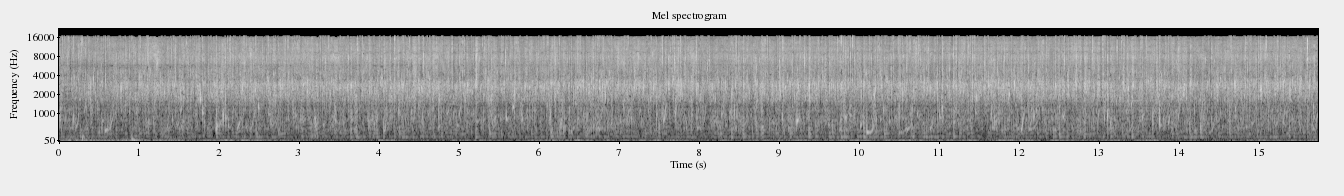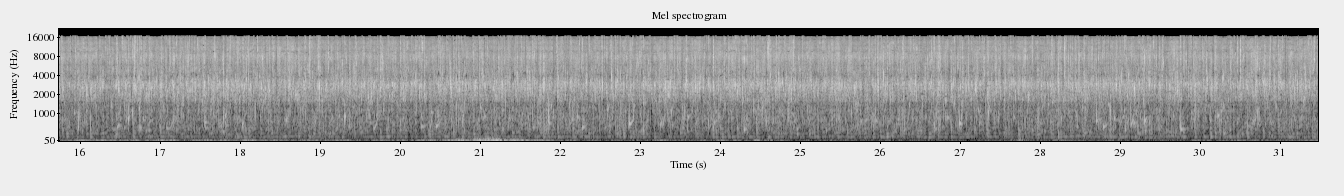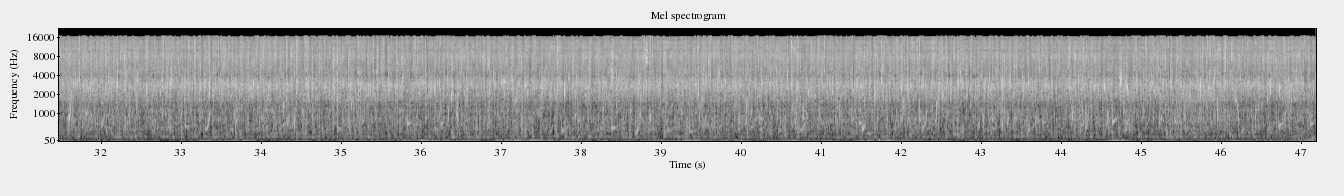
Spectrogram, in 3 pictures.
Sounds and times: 0.0s fountain 47.1s

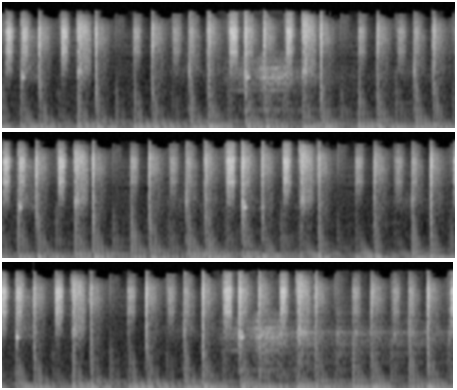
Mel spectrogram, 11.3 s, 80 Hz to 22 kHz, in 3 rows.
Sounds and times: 0.0s Beat 11.3s
1.5s Synth 4.1s
9.2s Synth 11.3s

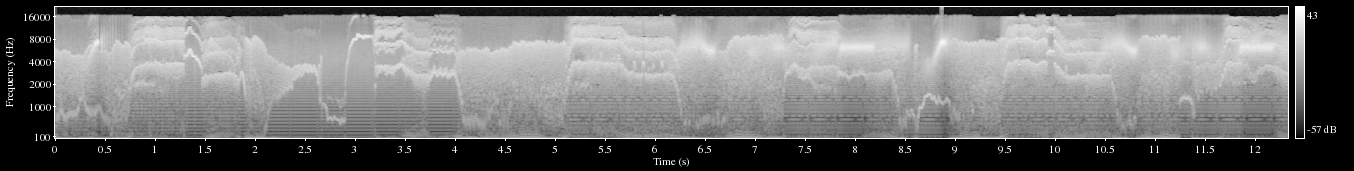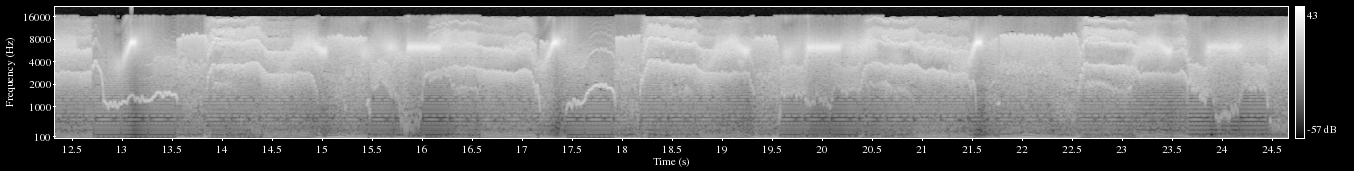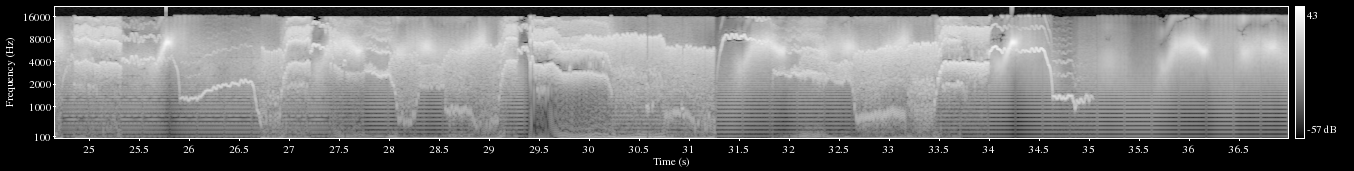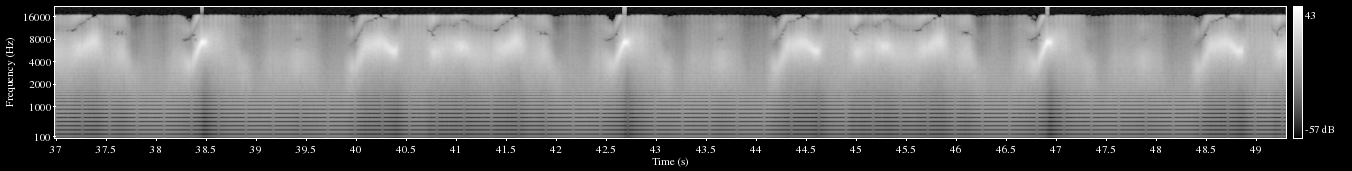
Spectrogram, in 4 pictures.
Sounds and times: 0.0s Glitched Oscillations 35.1s

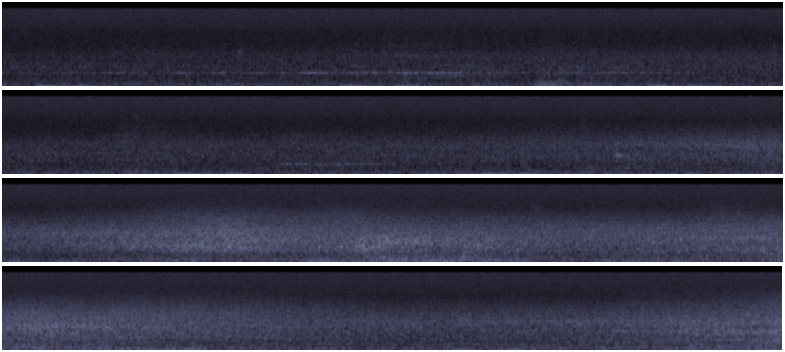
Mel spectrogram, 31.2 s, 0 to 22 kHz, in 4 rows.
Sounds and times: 0.0s wind 31.2s
11.8s car 31.2s

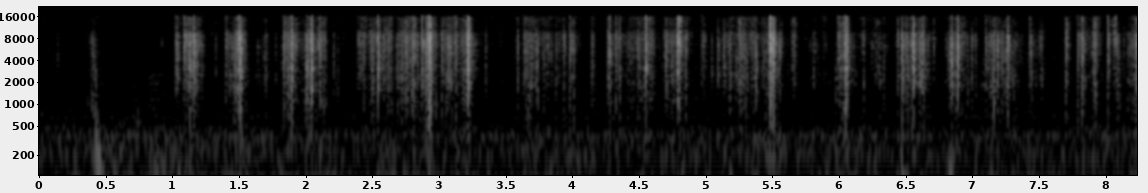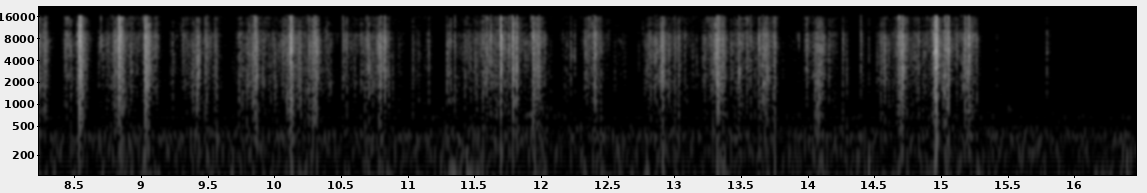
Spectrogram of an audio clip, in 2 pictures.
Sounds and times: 1.0s twisting of a rubix cube 15.3s

